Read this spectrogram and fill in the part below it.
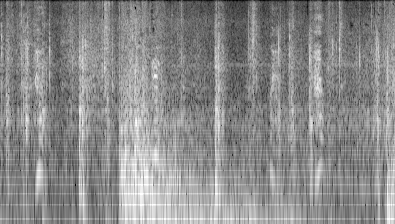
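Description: Hands and feet scrape and thud on stone while climbing.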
